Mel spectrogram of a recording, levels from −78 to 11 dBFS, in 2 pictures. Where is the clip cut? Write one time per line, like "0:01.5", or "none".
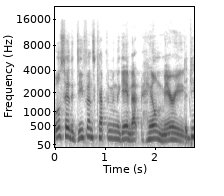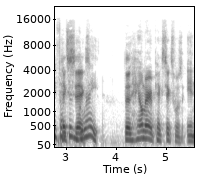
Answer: none

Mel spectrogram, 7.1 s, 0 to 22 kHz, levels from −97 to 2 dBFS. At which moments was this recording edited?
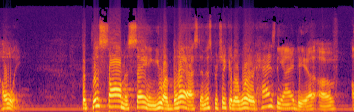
none

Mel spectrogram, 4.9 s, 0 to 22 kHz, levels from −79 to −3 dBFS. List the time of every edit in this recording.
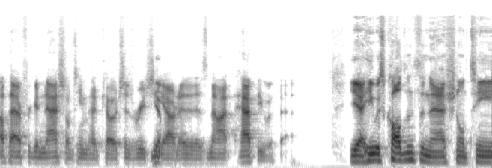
none

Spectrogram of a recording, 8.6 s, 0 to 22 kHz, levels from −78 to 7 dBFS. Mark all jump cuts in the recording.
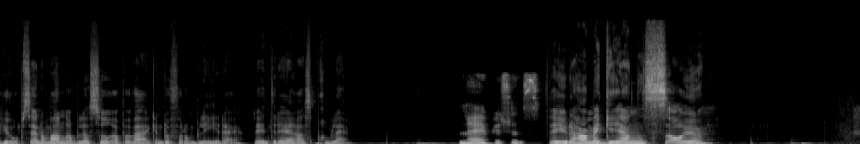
0:02.5
0:04.5

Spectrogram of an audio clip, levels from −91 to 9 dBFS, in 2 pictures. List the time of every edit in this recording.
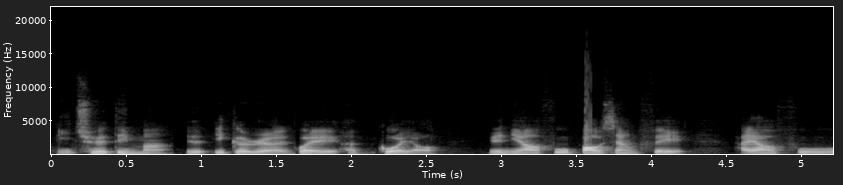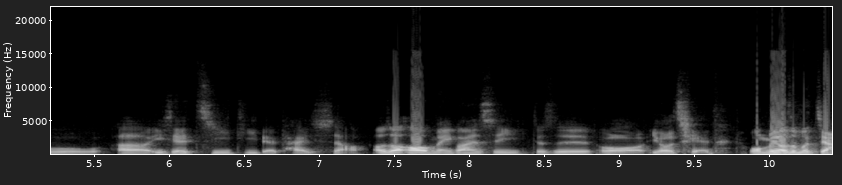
none

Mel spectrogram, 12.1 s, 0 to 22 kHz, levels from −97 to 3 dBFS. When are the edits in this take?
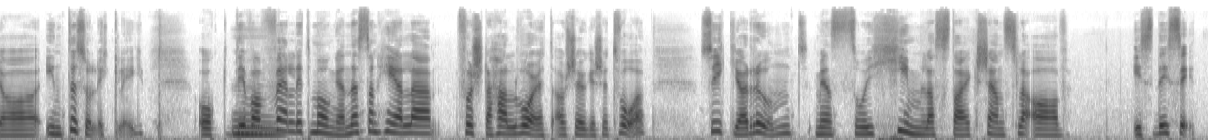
none

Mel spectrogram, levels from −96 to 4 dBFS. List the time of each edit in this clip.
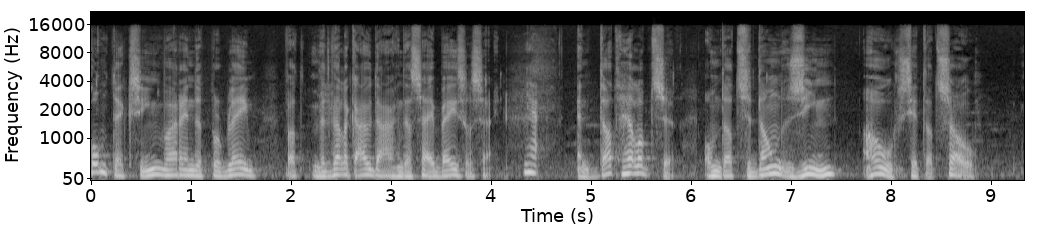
0:06.1

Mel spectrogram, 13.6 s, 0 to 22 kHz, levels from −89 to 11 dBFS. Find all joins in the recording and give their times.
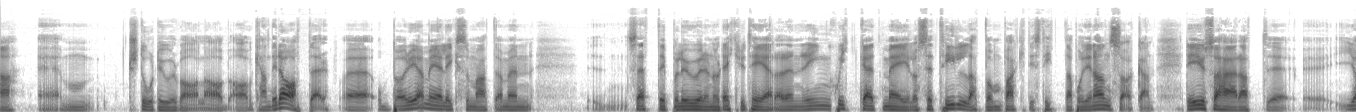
0:01.3
0:03.4
0:07.2
0:08.3

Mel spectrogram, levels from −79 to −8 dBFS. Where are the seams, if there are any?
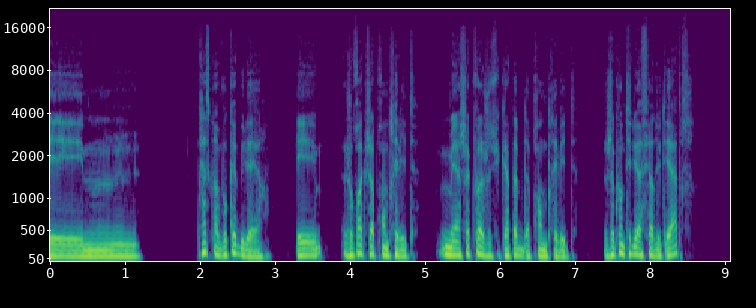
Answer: none

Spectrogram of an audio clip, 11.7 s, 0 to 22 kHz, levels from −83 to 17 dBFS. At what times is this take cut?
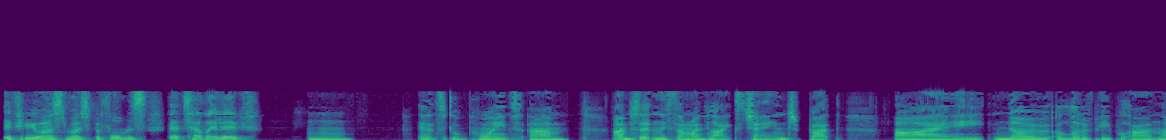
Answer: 0:04.4
0:07.1

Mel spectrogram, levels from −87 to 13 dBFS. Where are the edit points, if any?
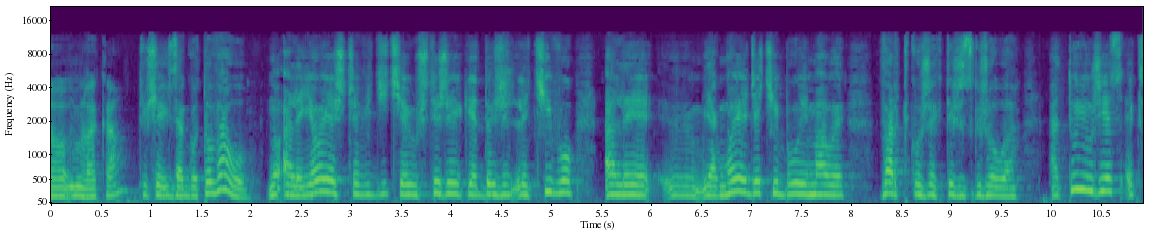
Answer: none

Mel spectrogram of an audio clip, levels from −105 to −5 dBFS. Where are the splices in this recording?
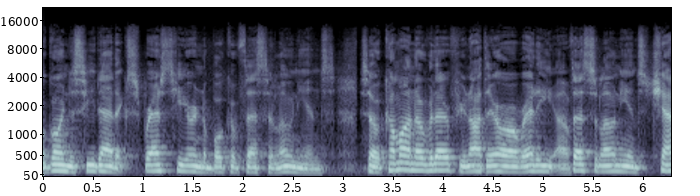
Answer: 0:02.0
0:03.1
0:05.3

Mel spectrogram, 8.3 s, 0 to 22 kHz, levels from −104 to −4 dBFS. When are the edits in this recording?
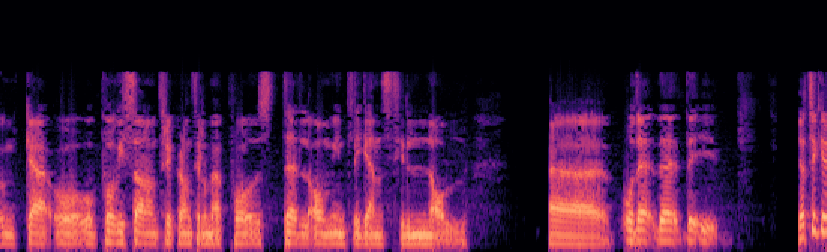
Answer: none

